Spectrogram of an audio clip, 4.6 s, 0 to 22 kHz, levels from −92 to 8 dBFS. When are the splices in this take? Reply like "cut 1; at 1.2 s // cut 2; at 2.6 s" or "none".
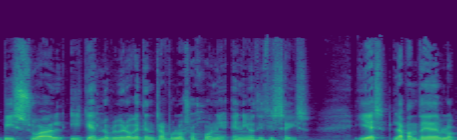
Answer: none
